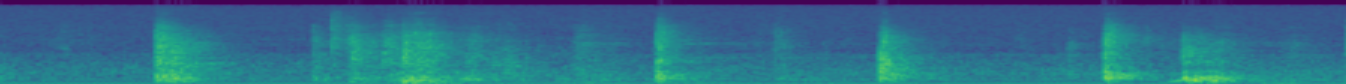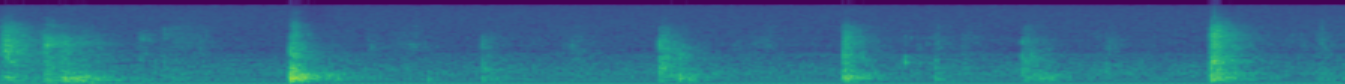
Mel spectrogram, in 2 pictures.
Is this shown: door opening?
yes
